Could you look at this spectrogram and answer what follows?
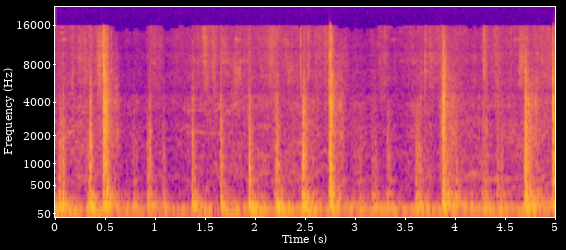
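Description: Marching drums of a Landsknecht parade band beating a march: sharp drum strikes in an uneven pattern, about two a second, over a dense low rumble of drumming.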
